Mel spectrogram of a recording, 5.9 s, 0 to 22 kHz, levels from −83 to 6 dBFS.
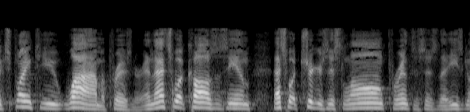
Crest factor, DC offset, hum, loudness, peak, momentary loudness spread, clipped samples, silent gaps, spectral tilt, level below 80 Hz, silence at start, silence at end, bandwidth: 18 dB; under 0.1%; none; -19 LUFS; 0 dBFS; 13 LU; under 0.1%; none; -4.5 dB/octave; -62 dBFS; 0 s; 0 s; 8 kHz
